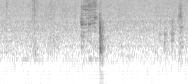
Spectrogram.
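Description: A metal ruler is set down on a board with a clack.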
